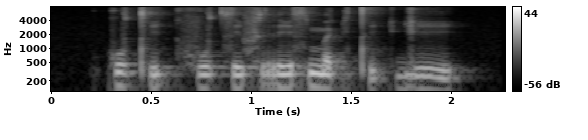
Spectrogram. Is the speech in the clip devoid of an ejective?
no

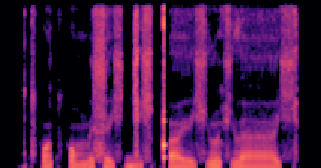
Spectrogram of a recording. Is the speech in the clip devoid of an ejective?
no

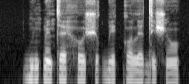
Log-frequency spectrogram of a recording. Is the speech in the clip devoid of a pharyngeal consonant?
yes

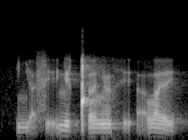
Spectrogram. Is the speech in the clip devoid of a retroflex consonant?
yes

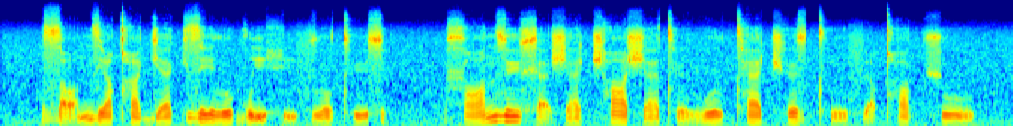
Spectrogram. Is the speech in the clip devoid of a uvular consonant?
no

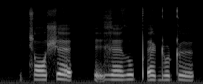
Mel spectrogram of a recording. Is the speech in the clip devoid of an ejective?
no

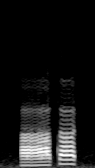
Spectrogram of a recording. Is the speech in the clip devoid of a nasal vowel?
yes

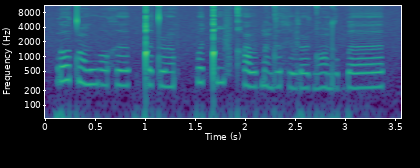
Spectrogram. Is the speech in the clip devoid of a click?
no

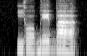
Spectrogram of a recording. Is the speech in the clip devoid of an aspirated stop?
yes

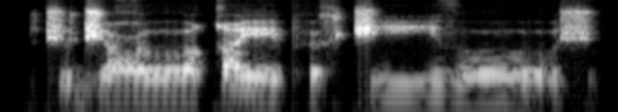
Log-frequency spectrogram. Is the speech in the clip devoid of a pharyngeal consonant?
no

